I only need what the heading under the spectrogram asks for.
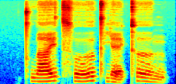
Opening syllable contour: rising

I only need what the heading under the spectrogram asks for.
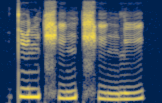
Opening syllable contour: high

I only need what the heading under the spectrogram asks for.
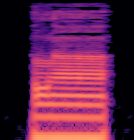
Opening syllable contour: low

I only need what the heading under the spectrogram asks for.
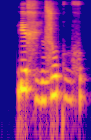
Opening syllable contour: high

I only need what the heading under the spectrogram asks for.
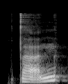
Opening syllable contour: rising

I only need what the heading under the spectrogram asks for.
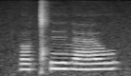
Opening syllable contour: low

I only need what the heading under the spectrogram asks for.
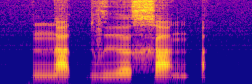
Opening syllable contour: low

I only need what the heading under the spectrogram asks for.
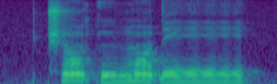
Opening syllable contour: high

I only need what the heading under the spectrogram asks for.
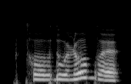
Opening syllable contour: low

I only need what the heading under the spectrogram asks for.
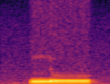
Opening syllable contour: low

